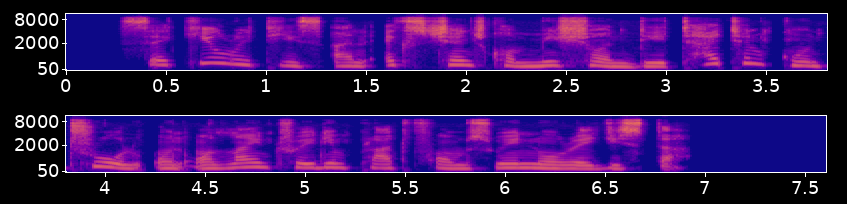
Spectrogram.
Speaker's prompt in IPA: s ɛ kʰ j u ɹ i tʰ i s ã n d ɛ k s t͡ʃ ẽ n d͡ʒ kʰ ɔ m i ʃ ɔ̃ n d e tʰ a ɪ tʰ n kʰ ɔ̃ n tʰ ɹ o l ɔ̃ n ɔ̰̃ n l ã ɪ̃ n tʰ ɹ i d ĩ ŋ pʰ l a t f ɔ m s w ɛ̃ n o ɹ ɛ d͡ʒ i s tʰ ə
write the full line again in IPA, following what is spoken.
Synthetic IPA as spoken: s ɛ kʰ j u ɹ i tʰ i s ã n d ɛ k s t͡ʃ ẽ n d͡ʒ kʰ ɔ m i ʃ ɔ̃ n d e tʰ a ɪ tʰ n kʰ ɔ̃ n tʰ ɹ o l ɔ̃ n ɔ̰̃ n l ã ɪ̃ n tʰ ɹ e d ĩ ŋ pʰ l a t f ɔ m s w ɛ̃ n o ɹ ɛ d͡ʒ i s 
